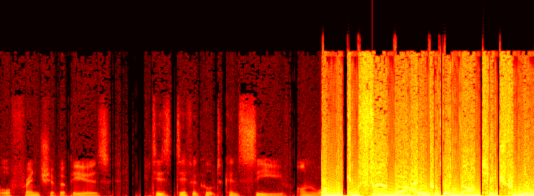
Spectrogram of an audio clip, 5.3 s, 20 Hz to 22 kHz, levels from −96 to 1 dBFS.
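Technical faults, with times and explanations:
3.21 to 5.34 s: signed and unsigned mixed up. From 3.21 s to the end, the speech becomes very loud, harsh distortion, with quiet stretches as loud as the rest. The likely cause is 8-bit samples read with the wrong sign convention. This flips the top bit, so each zero crossing jumps across the full range.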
